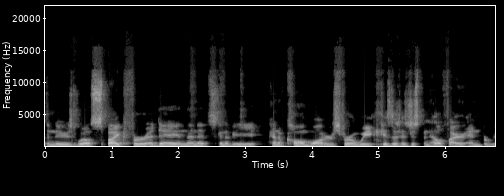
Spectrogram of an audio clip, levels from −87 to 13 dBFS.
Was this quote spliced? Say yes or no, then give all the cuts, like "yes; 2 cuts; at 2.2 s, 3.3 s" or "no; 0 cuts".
no; 0 cuts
